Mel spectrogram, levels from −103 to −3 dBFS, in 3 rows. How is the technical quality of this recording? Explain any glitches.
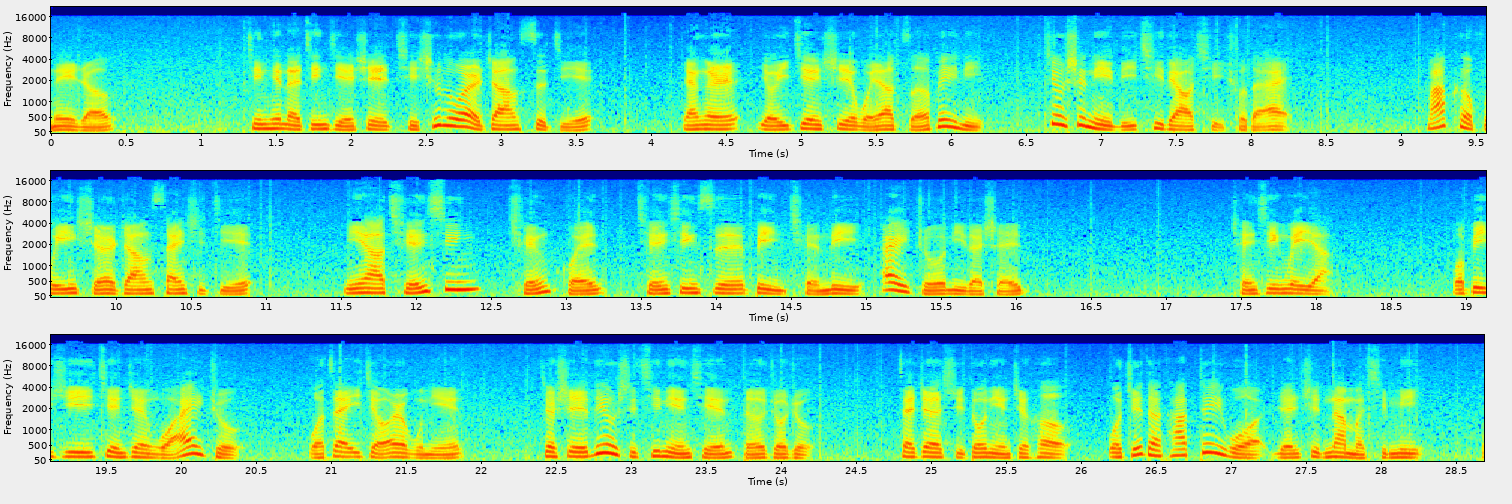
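No glitches turn up anywhere in this speech recording, and the only thing underneath it is a bit of ordinary room noise sitting about 23 dB below the speech, which is just part of the space the microphone was in.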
